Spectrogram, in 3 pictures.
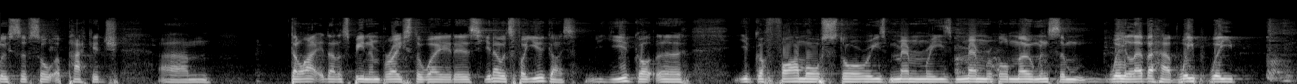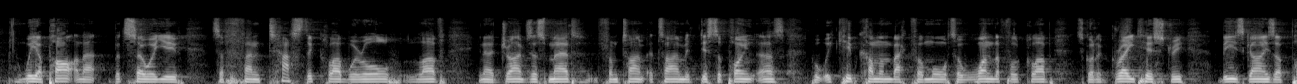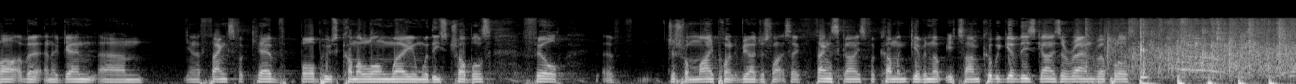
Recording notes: Recorded in front of more than 100 R’s fans, there are laughs, jokes and stories aplenty.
